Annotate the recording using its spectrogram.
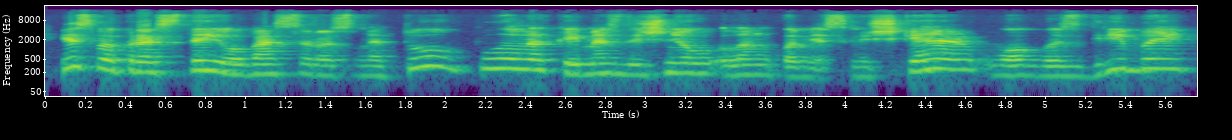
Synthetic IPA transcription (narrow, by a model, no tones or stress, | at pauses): jɪspɐpɾɐst̪ɐɪjɛʊʋɑːsɐɾoːsmʲɛt̪ʊpuɔlˠɐkɐɪmʲɛsd̪ɐʒʲnʲɛʊlˠɐŋkoːmʲeːsmʲɪʃʲkʲɛʋoːɡos̬ɡɾʲiːbɐɪ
